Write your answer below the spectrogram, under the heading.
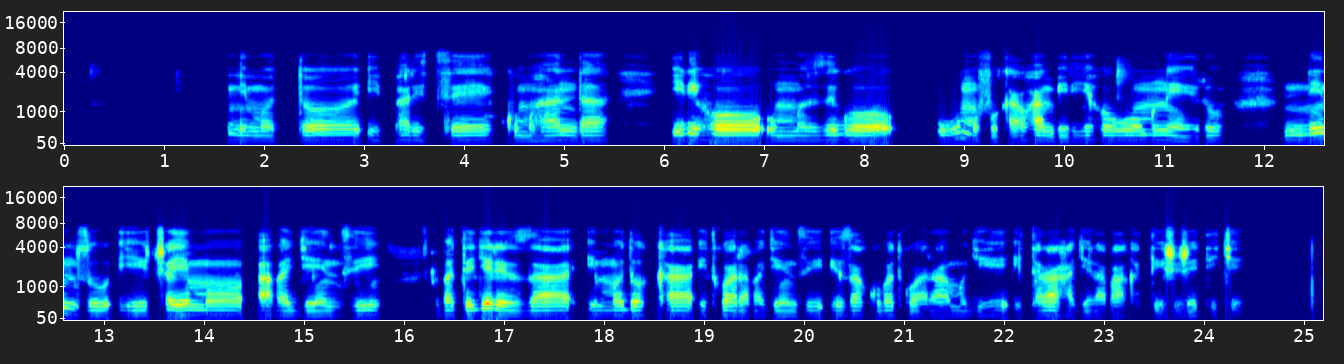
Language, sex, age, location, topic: Kinyarwanda, male, 25-35, Nyagatare, government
